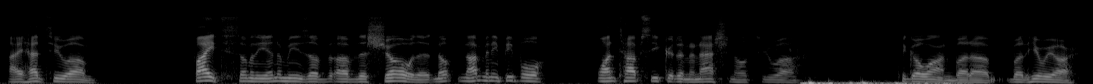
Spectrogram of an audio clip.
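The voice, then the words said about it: Out of breath, breathless speech. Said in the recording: “I'm sorry, I'm out of breath.”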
